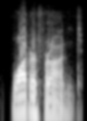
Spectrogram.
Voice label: "waterfront", American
